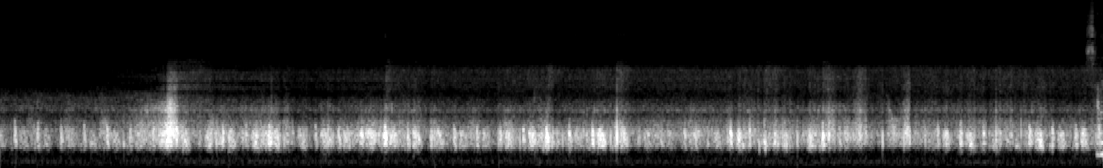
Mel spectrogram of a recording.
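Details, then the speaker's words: Fast, regular whooshing fetal heartbeat on a home Doppler, found by pressing firmly in the middle of the pregnant abdomen. It is clearly quicker than the mother's own strong heartbeat, which can otherwise overpower it. "it's a little tricky to get it but you can tell by how much faster it is they like to screw around in there"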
